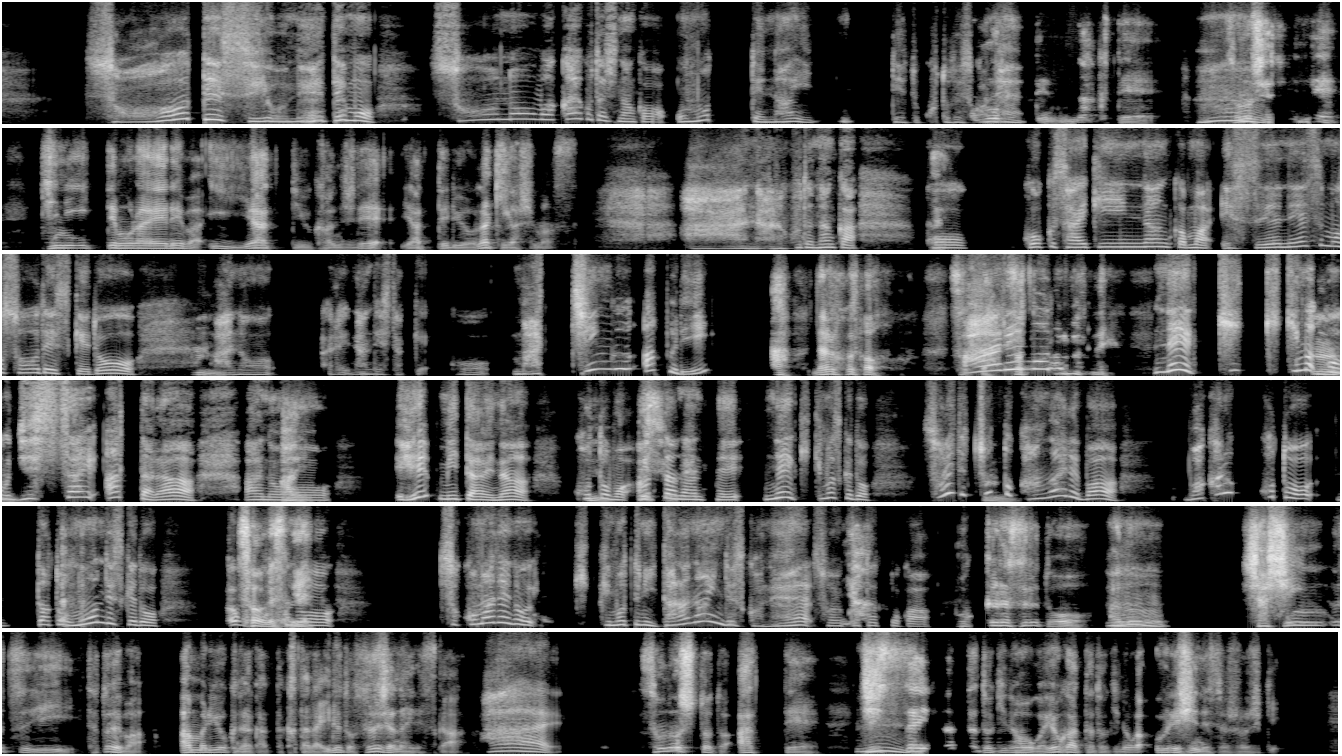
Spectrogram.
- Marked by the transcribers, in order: other background noise; tapping; chuckle; unintelligible speech
- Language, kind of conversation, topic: Japanese, podcast, 写真加工やフィルターは私たちのアイデンティティにどのような影響を与えるのでしょうか？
